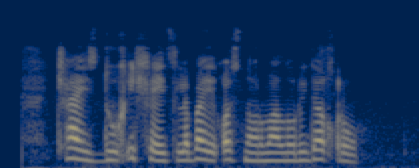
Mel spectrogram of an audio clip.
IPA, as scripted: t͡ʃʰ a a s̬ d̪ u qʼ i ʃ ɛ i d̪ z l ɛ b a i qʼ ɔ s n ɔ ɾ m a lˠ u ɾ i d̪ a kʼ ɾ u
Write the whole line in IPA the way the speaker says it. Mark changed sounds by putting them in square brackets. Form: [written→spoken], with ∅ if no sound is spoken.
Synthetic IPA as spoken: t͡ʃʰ a [a→i] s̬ d̪ u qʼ i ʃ ɛ i d̪ z l ɛ b a i qʼ ɔ s n ɔ ɾ m a lˠ u ɾ i d̪ a [kʼ→qʼ] ɾ u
